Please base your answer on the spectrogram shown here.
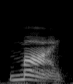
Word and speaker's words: my: out loud m y the letter y stands for the long i sound blend with me um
